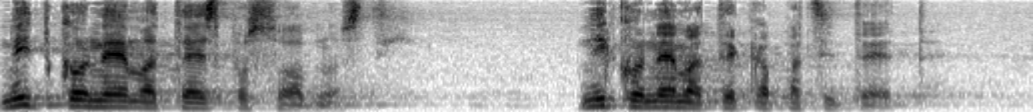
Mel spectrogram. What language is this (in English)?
Croatian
